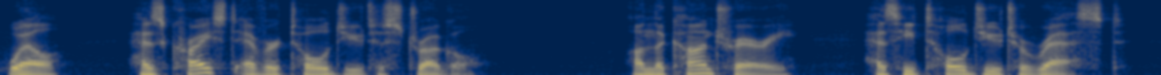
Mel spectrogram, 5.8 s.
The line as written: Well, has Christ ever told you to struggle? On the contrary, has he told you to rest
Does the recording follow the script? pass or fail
pass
